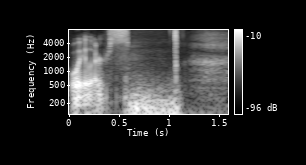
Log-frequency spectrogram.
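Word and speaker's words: Euler: to say ERS but his name is properly pronounced Oilers the number of faces vertices and edges of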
